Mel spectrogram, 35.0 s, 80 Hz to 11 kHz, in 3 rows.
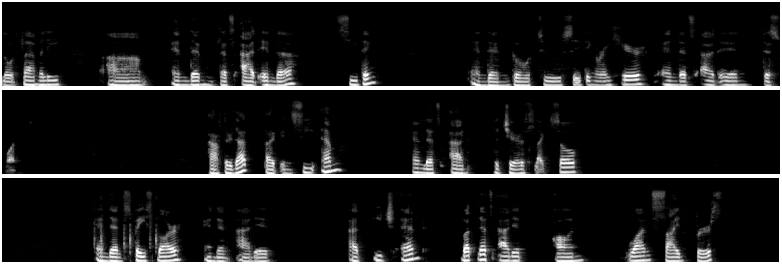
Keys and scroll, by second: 15.2-15.8 typing, 30.6 Escape, 30.8 Escape, 31.5 Escape, 32.8 Left, 33.1 Left, 33.3 Left, 33.4 Left, 33.6 Left, 33.8 Left, 34.0 Left, 34.3 Left.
